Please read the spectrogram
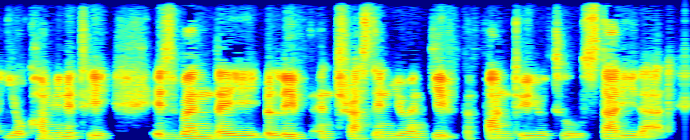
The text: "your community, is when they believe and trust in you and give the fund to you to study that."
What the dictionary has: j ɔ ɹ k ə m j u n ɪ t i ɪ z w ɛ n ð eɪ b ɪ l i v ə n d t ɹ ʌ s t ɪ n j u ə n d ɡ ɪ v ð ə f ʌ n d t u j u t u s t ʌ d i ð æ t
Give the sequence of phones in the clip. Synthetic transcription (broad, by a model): j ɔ k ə m j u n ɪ t i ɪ s w ɛ n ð eɪ b ɪ l i v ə n t ɹ ʌ s t ɪ n j u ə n ɡ ɪ v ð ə f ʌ n t u j u t u s t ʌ d i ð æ t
